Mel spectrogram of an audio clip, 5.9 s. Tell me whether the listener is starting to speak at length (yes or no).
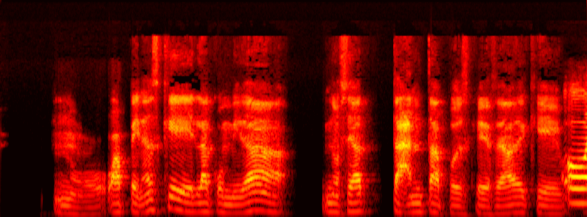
yes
